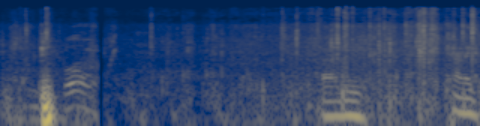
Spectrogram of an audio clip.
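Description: Low, indistinct talking, with an abrupt break about a second in.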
